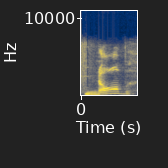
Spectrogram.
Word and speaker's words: knob: knit we talked about knob then there is knock there is not there is no and there is knowledge so all these k's are silent okay now you have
